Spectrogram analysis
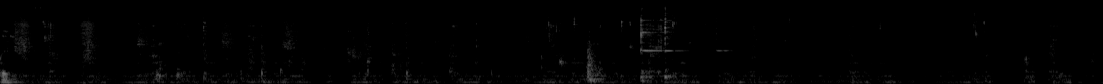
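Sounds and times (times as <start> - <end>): cutlery clinking on a plate: 6.3 - 7.4.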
